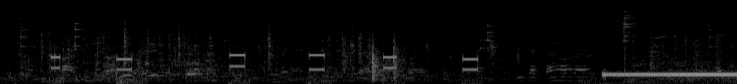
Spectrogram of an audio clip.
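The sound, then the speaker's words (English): Six dual-pitched telephone keypad beeps, spaced roughly evenly, ring out clearly over a busy background murmur, followed by a loud, steady phone tone that holds to the end. “Hold on, let me see if my phone's working.”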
